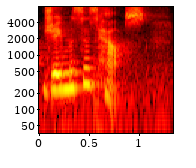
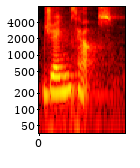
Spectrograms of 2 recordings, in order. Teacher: esse S ele vai ser duplicado na pronúncia, tá? James's house.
